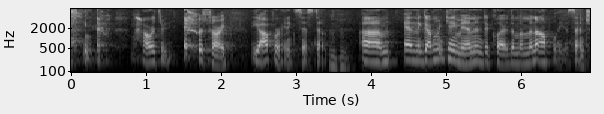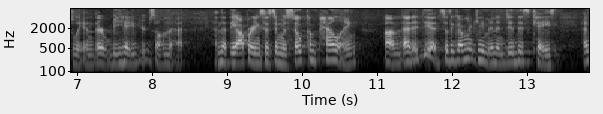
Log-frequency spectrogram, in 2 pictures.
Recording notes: In front of a live audience at the University of California, Berkeley's journalism school.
